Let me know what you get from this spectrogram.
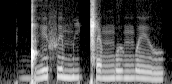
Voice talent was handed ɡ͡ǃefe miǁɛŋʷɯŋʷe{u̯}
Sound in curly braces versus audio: correct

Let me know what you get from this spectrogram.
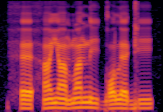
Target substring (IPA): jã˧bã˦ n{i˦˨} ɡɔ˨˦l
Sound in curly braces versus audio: correct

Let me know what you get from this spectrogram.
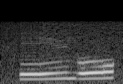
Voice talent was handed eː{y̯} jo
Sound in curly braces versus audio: correct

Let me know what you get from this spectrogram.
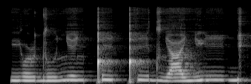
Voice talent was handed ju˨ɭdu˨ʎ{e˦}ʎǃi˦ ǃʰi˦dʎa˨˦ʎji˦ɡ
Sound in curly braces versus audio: correct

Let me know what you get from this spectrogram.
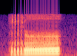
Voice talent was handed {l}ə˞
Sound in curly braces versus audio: incorrect: r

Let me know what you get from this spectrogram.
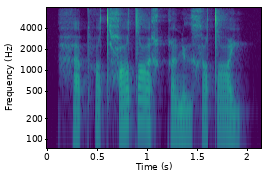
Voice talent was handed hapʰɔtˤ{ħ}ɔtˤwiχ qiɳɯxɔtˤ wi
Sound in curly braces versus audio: correct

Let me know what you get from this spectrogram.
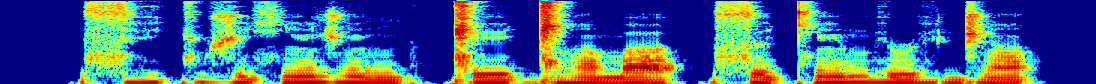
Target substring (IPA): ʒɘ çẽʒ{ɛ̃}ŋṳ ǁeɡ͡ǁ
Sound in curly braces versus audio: incorrect: ẽ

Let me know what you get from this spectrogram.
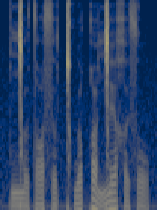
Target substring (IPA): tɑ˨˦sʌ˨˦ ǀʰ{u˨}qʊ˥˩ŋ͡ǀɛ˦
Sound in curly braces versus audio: incorrect: u˨˦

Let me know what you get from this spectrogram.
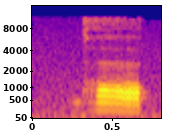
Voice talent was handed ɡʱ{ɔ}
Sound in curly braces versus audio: correct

